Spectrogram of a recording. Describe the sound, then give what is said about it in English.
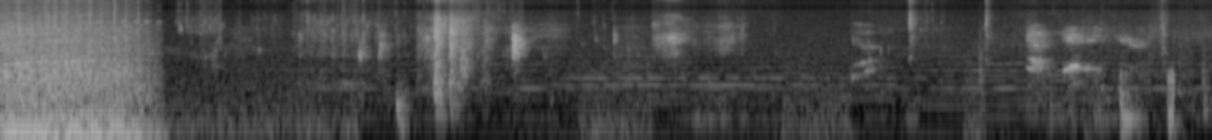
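A dog laps up water with glop in it, starting after a short loud rush of running water, then irregular wet slurps and splashy licks, with quiet gaps between bursts. “So he's drinking the water with the glop in it.”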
